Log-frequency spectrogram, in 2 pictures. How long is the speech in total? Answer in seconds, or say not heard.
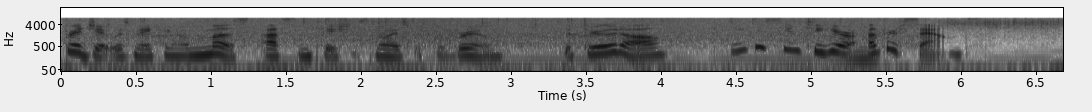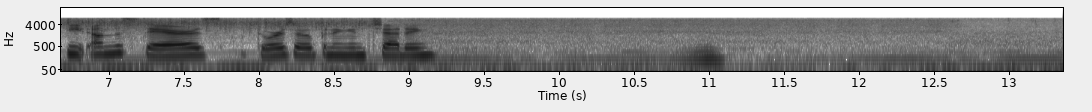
9 s.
